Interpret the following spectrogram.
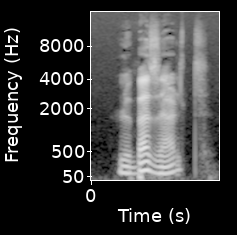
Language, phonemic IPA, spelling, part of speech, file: French, /ba.zalt/, basalte, noun, Fr-basalte.ogg
- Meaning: basalt (hard rock)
